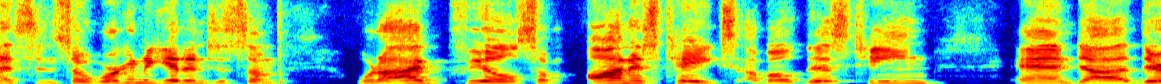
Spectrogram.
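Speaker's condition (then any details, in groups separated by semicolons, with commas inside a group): No condition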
